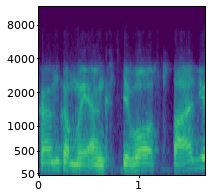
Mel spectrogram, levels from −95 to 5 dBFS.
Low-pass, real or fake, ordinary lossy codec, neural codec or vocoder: 7.2 kHz; real; Opus, 16 kbps; none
